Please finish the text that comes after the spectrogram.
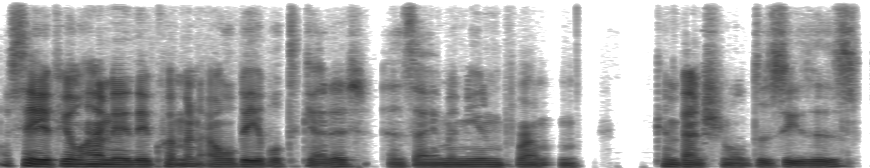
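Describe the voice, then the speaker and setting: A man voicing a polite, literal female android assistant in a tabletop game, speaking in a calm, formal, measured way. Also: deep voice, natural voice.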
